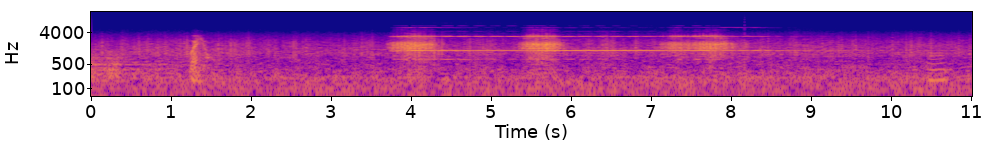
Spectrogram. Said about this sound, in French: Numéro 3 de la rue Bergère, à droite sous la porte cochère. 3 coups de sonnette, on ouvrira.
